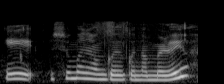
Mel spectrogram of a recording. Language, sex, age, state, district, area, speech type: Nepali, female, 18-30, West Bengal, Kalimpong, rural, spontaneous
